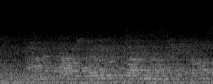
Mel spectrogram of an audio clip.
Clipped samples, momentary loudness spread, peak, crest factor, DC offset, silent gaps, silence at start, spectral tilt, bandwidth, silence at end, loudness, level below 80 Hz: under 0.1%; 4 LU; -20 dBFS; 14 dB; under 0.1%; none; 0 s; -7 dB/octave; 13.5 kHz; 0 s; -33 LUFS; -44 dBFS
